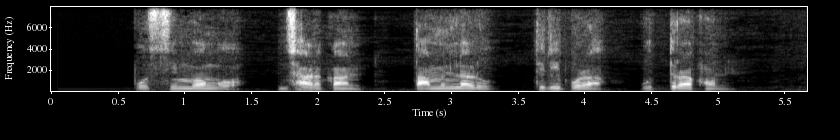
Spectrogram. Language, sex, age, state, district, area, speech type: Santali, male, 18-30, West Bengal, Birbhum, rural, spontaneous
